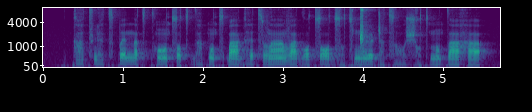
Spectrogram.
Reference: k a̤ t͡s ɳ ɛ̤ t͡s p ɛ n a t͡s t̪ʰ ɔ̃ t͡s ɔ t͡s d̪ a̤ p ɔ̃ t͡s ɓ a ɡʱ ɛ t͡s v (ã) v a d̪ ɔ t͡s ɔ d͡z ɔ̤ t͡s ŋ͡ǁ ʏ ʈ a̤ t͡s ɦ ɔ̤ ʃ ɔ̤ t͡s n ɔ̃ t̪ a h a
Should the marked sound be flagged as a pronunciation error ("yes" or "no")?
no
